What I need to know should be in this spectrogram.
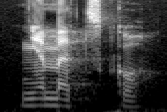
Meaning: Germany (a country in Central Europe; official name: Spolková republika Německo)
- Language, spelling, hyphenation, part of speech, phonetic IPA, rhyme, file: Czech, Německo, Ně‧mec‧ko, proper noun, [ˈɲɛmɛt͡sko], -ɛtsko, Cs-Německo.ogg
